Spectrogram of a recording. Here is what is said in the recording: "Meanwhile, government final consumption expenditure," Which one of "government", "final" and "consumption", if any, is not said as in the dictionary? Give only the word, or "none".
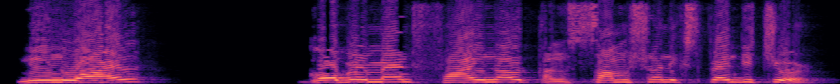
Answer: government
